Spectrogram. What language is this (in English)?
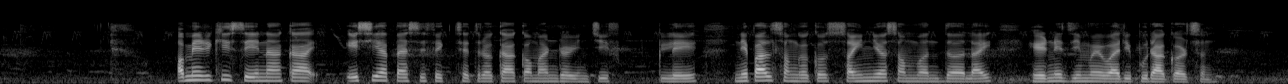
Nepali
